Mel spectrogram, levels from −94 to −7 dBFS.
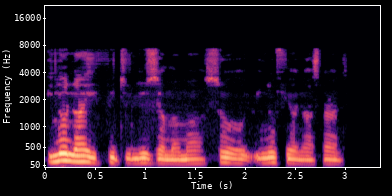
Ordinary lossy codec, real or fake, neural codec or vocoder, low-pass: none; real; none; 7.2 kHz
